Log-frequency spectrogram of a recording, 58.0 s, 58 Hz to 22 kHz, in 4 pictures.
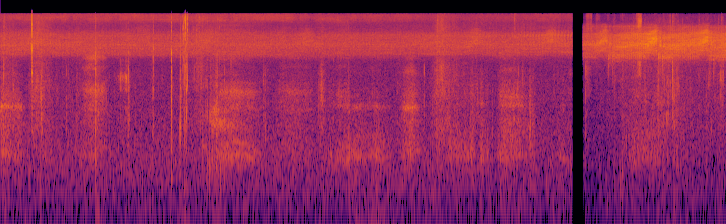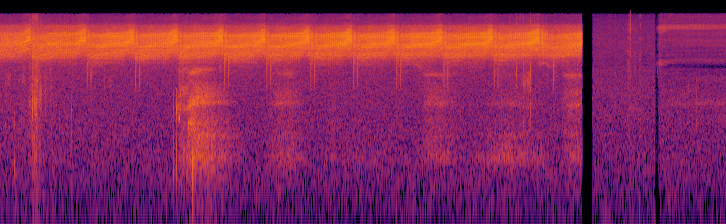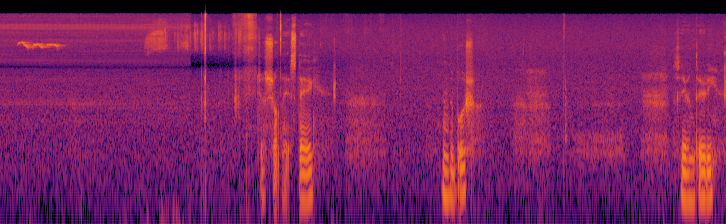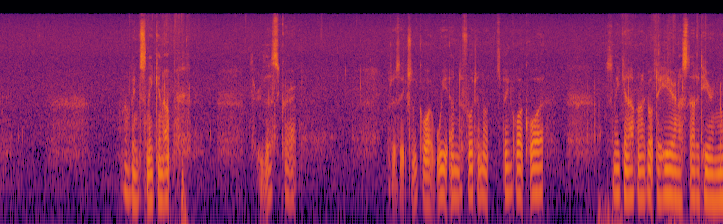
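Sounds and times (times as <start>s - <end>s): insect chorus shrilling: 0.0s - 26.2s, 29.3s - 36.9s
rustles and knocks in undergrowth: 0.6s - 4.5s, 10.4s - 15.6s.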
